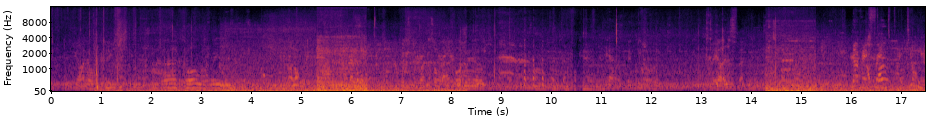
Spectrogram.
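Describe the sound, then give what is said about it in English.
Steady low road rumble from inside a moving car that goes over a big bump, loud and continuous, easing for a few seconds midway before returning, with people talking over it throughout. “car took a big bump. Did you see that?”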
